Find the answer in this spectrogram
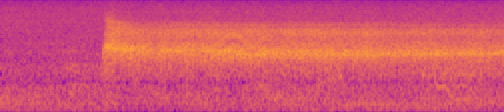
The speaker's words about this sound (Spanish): Así que deme la estática y, bueno, un chinchín de ruido ahí. Un poquitito ahí, más alto.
